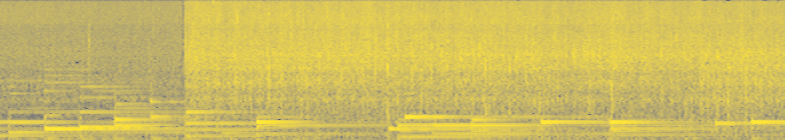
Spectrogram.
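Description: Sliced onion and green onion sizzling as they fry in oil in a wok. The sizzle is faint at first and jumps much louder about two seconds in, then stays steady while they are stir-fried.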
